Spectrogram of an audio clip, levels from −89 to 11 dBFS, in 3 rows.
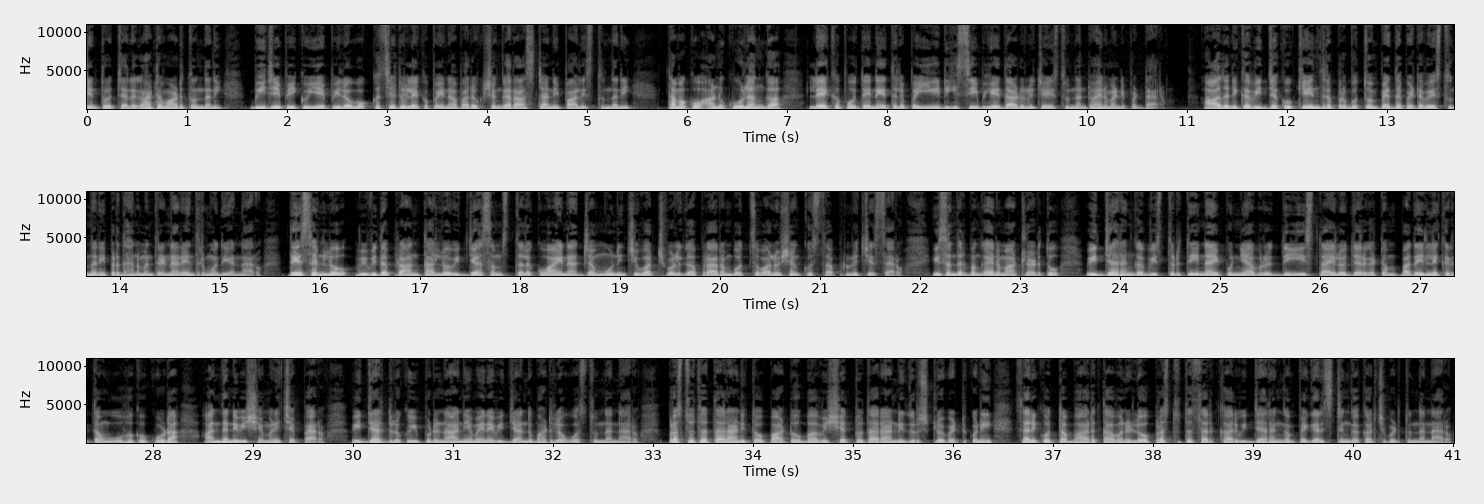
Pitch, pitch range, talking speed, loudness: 115 Hz, 105-130 Hz, 115 wpm, -19 LUFS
